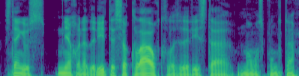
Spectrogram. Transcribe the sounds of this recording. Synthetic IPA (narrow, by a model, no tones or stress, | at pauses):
sʲt̪ʲɛŋɡʲjuʊsnʲiɛkoːnʲɛd̪ɐɾʲiːt̪̚ʲt̪ʲɛsʲoːkːlˠɑʊkt̪kolˠɐt̪ʲɪd̪ɐɾʲiːst̪ɑːnuɔmoːspuŋkt̪ɑ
